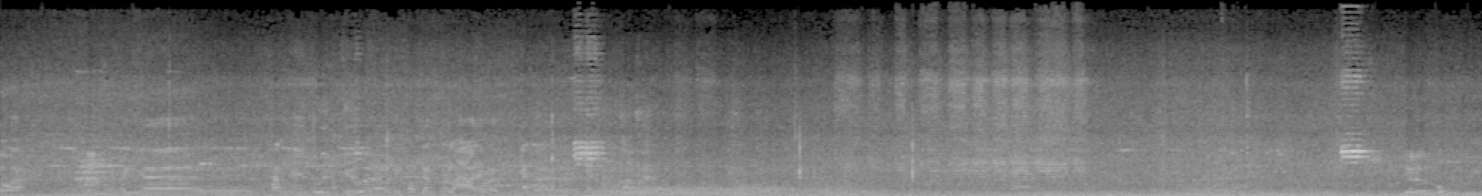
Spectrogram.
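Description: Steady rumble of street traffic with people talking in the background, and a couple of short, sharp clinks, one about six seconds in and one near the end.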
